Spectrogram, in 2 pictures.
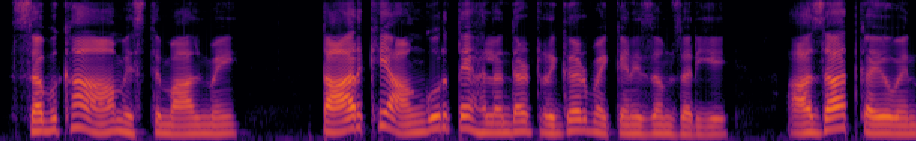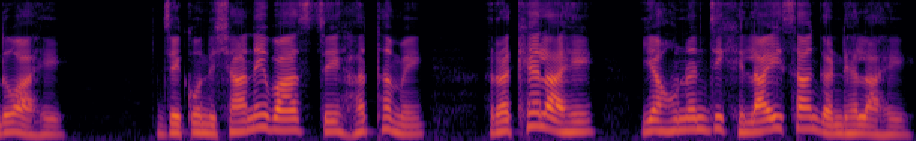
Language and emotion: Sindhi, neutral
